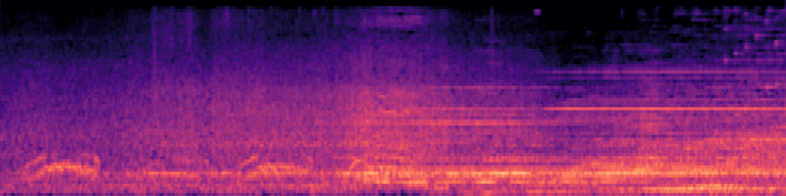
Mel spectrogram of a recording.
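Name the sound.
dove cooing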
